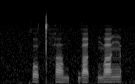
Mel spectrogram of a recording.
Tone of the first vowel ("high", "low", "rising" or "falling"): rising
